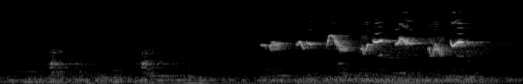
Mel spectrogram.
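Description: A red-billed leiothrix sings a quick run of clear, warbled whistles, rising and falling over about two seconds, after a low background hum.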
